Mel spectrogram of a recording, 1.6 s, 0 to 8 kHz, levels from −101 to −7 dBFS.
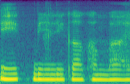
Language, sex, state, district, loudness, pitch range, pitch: Hindi, female, Uttar Pradesh, Jyotiba Phule Nagar, -15 LUFS, 175-185 Hz, 180 Hz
